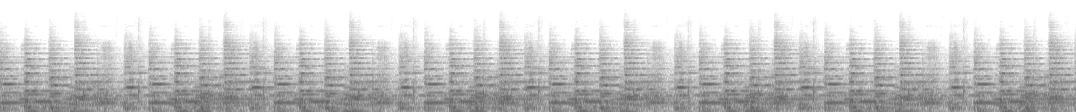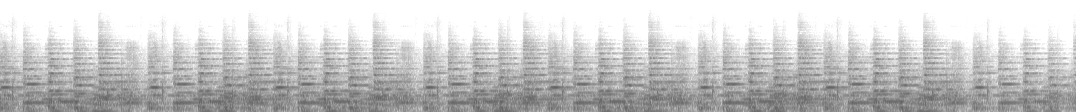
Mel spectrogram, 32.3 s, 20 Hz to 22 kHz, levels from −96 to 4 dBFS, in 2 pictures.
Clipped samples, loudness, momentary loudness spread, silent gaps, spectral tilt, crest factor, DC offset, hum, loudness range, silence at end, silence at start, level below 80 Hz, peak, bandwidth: under 0.1%; -40 LUFS; 3 LU; none; -6.5 dB/octave; 14 dB; under 0.1%; none; 1 LU; 0 s; 0 s; -52 dBFS; -26 dBFS; 13.5 kHz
